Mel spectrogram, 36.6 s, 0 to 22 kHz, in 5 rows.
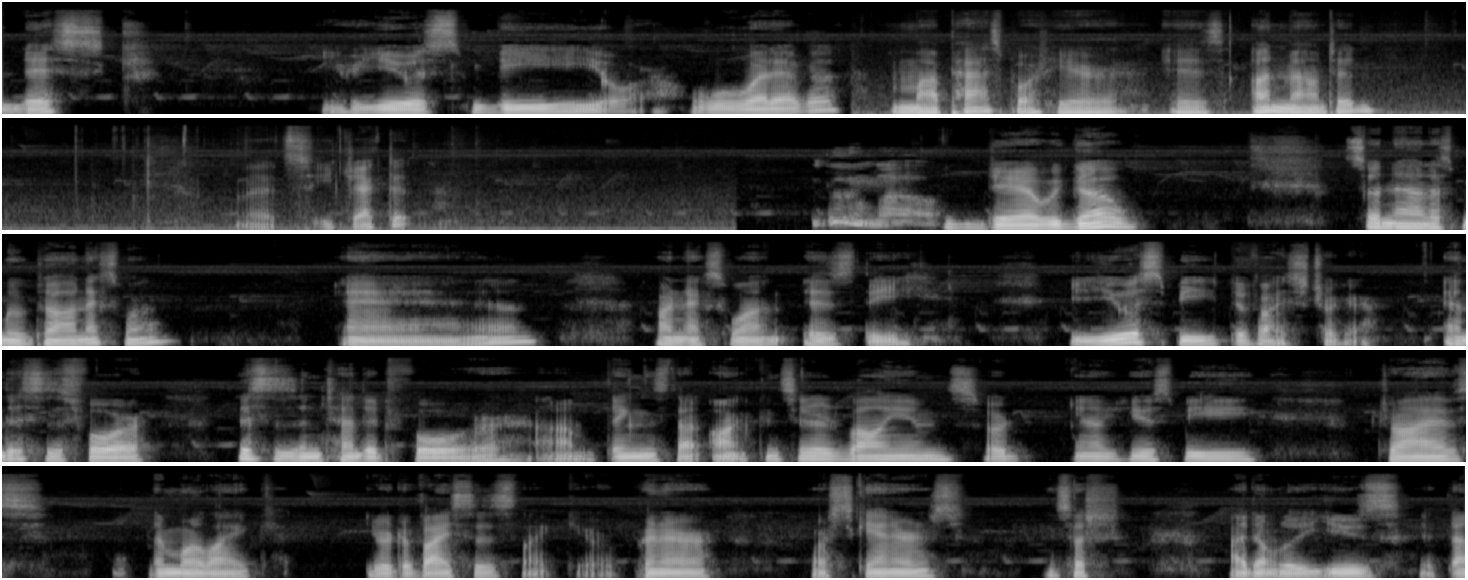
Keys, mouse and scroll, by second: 0.0-0.7 typing, 2.6-3.7 typing, 5.5 click, 7.1 F5, 9.6 super+e, 13.0 F5, 15.5 click, 16.8 click.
